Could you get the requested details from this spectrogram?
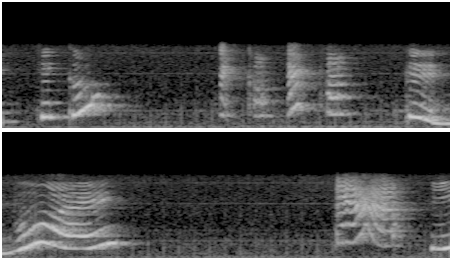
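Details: Pet monk parakeet, a male quaker, imitating human speech indoors: clear parrot-voiced words and short phrases with swooping, wavering tones, between a person's prompts.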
